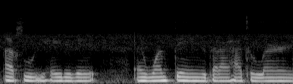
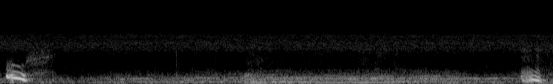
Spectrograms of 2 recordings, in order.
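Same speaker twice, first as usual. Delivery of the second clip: shaky breaths fighting back tears; a choked hum while fighting tears; holding back sobs; 2 semitones higher, 10 dB quieter than usual. Real, not acted. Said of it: "so hard to hold back tears".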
